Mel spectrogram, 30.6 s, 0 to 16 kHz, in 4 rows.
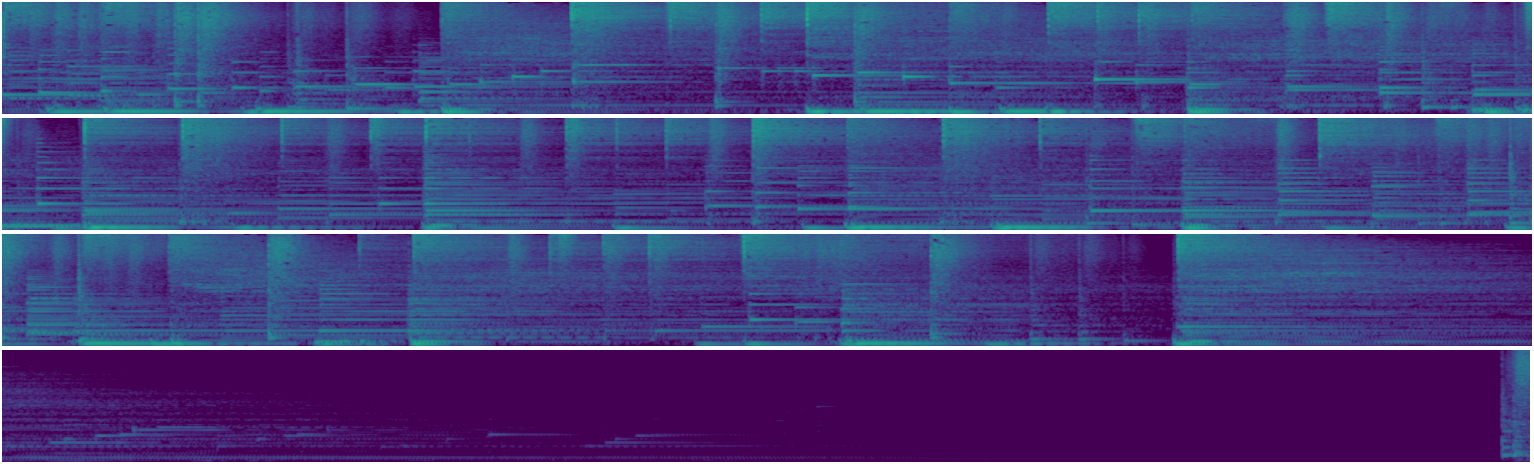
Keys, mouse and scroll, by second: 4.9 shift+click, 6.2 c, 13.8 right click, 22.8 scroll down 1, 25.1 scroll up 1.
